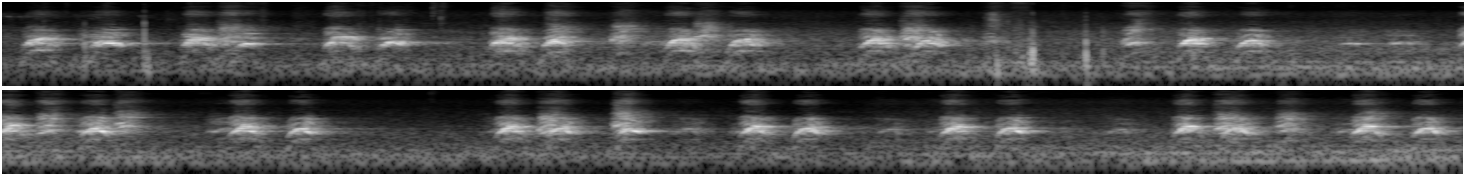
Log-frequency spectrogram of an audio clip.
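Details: A dog barks constantly in rapid runs of sharp, mid-pitched barks, several per second in each burst, with short pauses between bursts throughout.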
